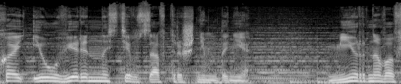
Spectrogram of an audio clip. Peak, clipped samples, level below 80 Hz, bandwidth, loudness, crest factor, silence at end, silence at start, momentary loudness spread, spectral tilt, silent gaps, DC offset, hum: 0 dBFS; under 0.1%; -34 dBFS; 19.5 kHz; -13 LUFS; 12 dB; 0 s; 0 s; 10 LU; -5.5 dB/octave; none; under 0.1%; none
